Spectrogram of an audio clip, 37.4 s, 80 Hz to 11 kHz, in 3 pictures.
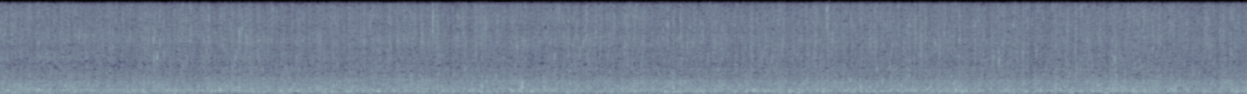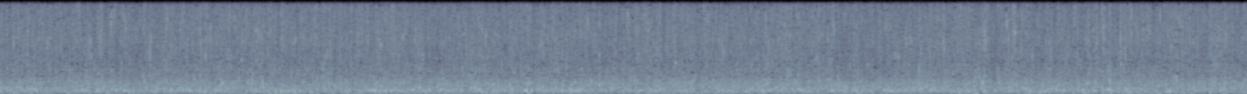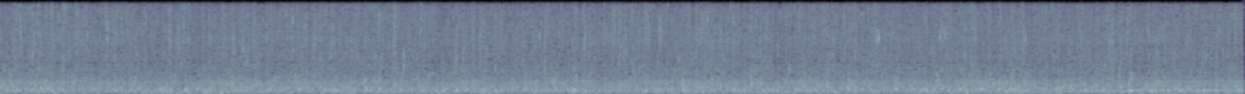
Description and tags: All in pack recorded today 3/29/14 on the Cataract Trail on Mt. Tam Marin County, CA USA, after a good rain. Low pass engaged. Otherwise untouched, no edits, no FX.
